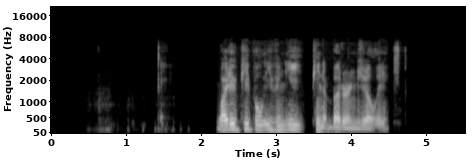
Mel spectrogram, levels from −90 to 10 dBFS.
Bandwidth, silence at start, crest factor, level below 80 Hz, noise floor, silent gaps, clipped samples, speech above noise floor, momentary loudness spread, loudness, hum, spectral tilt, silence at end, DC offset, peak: 7.4 kHz; 1.45 s; 20 dB; -62 dBFS; -76 dBFS; none; under 0.1%; 57 dB; 16 LU; -20 LUFS; none; -5.5 dB/octave; 0.9 s; under 0.1%; -2 dBFS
